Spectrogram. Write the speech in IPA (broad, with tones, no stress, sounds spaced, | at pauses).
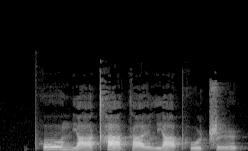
pʰ o˥ ʊ̯ n̪ j ä˨˩ kʰ ä˥˩ k a˨˩ ɪ̯ l j ä˥˩ pʰ u˥ ʈ͡ʂ ɻ̩˧˥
